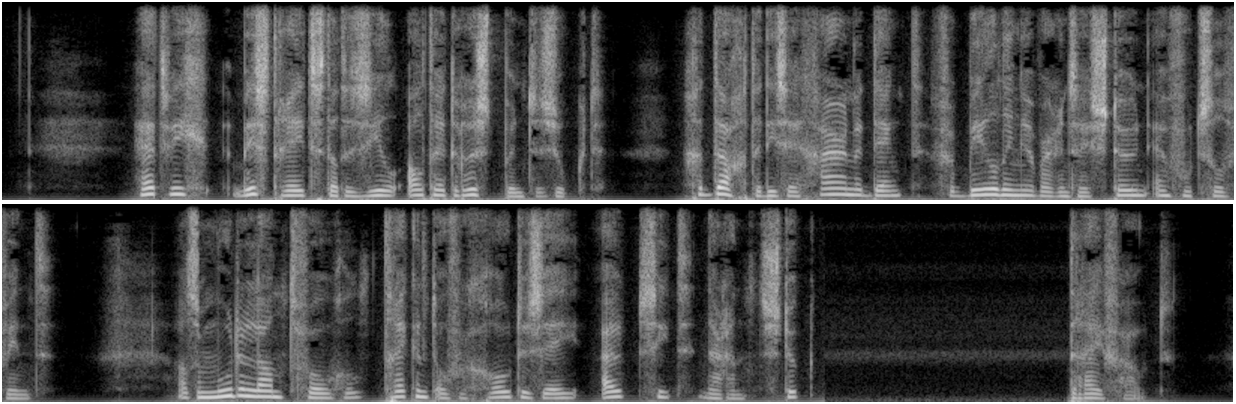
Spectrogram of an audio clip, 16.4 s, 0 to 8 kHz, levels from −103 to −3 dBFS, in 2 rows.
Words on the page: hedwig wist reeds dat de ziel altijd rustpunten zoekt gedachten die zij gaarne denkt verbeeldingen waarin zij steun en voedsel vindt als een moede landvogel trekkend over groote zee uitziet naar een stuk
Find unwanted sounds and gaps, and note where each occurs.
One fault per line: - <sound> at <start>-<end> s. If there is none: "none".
none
